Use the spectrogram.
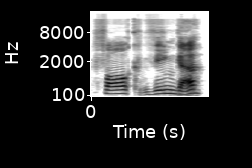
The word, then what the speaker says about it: Falkvinge: So Rick Falkvinge, or Falkvinga, as some people pronounce it, which is probably closer to how he actually pronounces it in Sweden.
